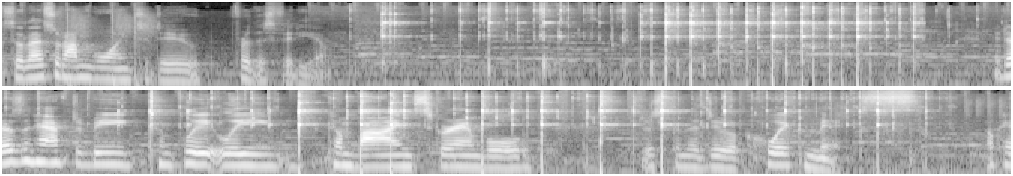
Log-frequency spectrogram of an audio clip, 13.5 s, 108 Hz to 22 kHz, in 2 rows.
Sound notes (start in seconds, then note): 2.5 fork clanging; 2.5 upbeat music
